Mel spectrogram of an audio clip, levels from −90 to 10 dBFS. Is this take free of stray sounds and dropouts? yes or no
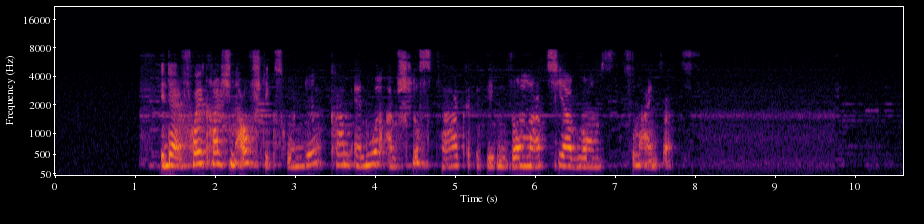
yes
